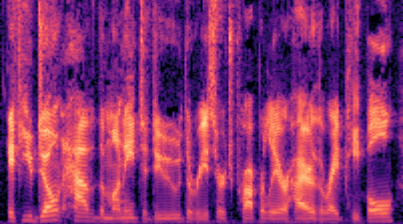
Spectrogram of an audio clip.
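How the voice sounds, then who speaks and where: A man's voice: fairly low pitch, brisk, pushed and bright, smooth, no room sound. A man chatting casually on a podcast, enthusiastic and filling his talk with "you know" and "I mean".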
